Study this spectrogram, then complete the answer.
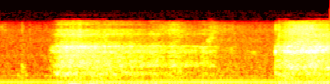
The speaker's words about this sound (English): And one more deep breath.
